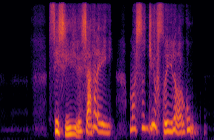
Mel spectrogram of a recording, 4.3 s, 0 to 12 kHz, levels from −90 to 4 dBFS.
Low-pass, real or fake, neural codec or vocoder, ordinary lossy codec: 10.8 kHz; fake; codec, 16 kHz in and 24 kHz out, 0.4 kbps, LongCat-Audio-Codec, four codebook decoder; MP3, 96 kbps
